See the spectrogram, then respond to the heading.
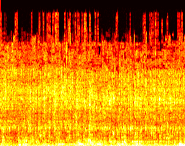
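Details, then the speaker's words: Campervan fresh-water pump kicking in when cold tap opened; water gushes over steady low pump hum, no sputter or surging; normal water pump operation. "so start on cold wait for the water pump to kick in there you go"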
